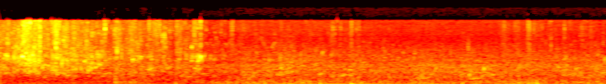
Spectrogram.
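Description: Water splashing as a small animal dives into an open pool among ice. Lapping and a few small splashes follow over the steady trickle of running water.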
